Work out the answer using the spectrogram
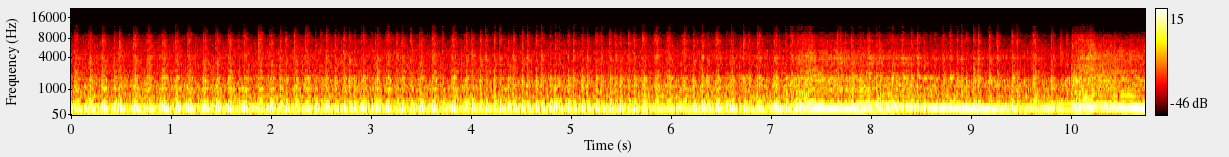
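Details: Arctic Cat F7 two-stroke snowmobile on stand after draining bad fuel and refilling with fresh mixed gas (oil confirmed in fuel), after earlier bogging and dying: crisp even idle with two quick clean throttle blips rising and falling freely; healthy.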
